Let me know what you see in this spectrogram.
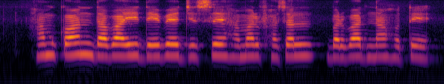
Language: Magahi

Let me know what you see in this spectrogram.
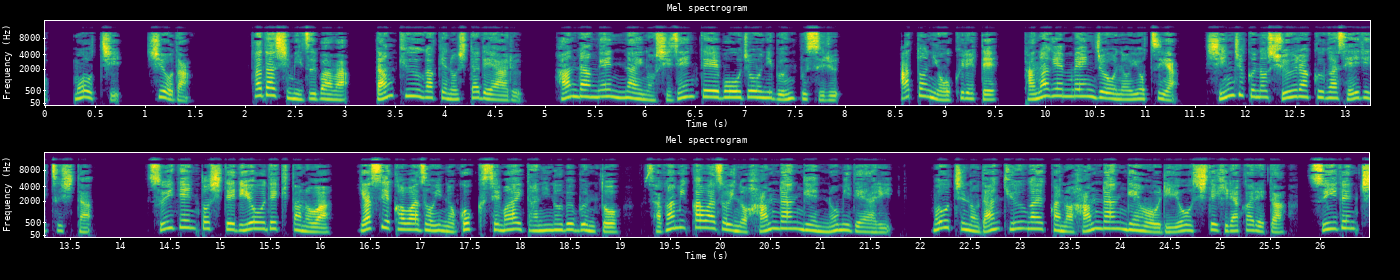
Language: Japanese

